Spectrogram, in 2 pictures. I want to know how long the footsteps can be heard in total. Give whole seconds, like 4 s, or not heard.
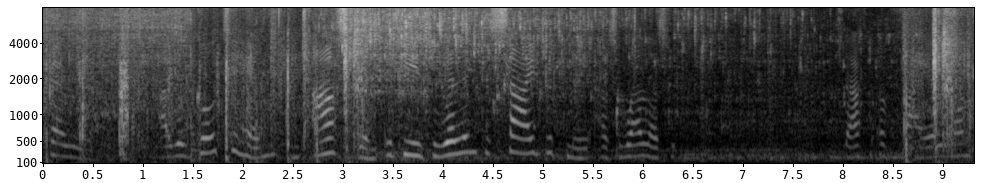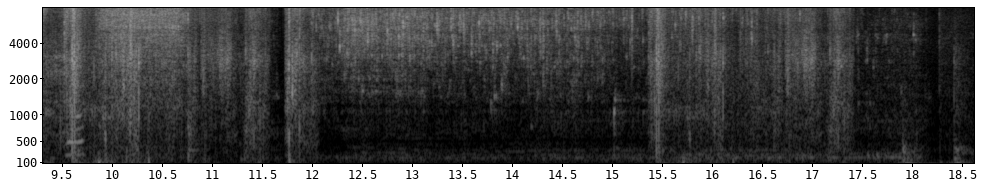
10 s.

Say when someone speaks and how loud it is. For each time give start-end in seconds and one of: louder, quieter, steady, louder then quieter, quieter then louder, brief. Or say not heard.
0.1-6.3 louder then quieter
8.0-9.9 brief.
